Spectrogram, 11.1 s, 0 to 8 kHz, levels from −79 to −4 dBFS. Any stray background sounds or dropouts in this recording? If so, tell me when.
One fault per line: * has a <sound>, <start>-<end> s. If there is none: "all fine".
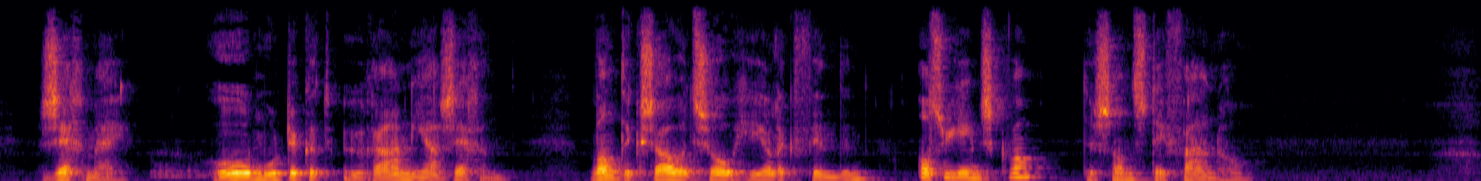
all fine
